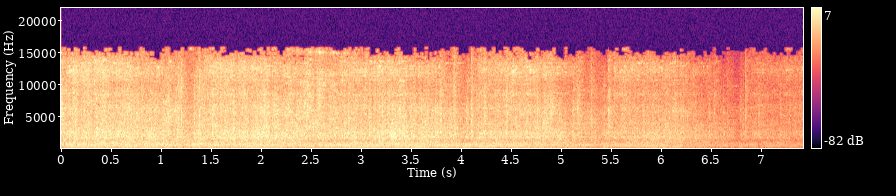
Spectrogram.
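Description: Freight train tank cars rolling past at close range: a steady noise of steel wheels running on the rails, which fades away over the last couple of seconds.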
